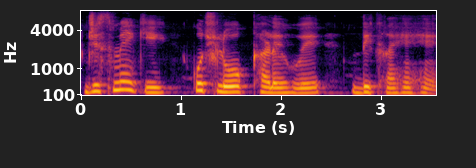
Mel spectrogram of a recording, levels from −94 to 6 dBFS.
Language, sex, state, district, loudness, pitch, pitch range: Hindi, male, Madhya Pradesh, Dhar, -16 LUFS, 180 Hz, 170-200 Hz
